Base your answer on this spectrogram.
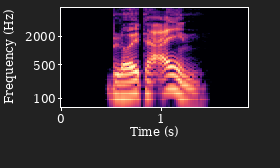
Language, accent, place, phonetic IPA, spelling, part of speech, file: German, Germany, Berlin, [ˌblɔɪ̯tə ˈaɪ̯n], bläute ein, verb, De-bläute ein.ogg
- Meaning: inflection of einbläuen: 1. first/third-person singular preterite 2. first/third-person singular subjunctive II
